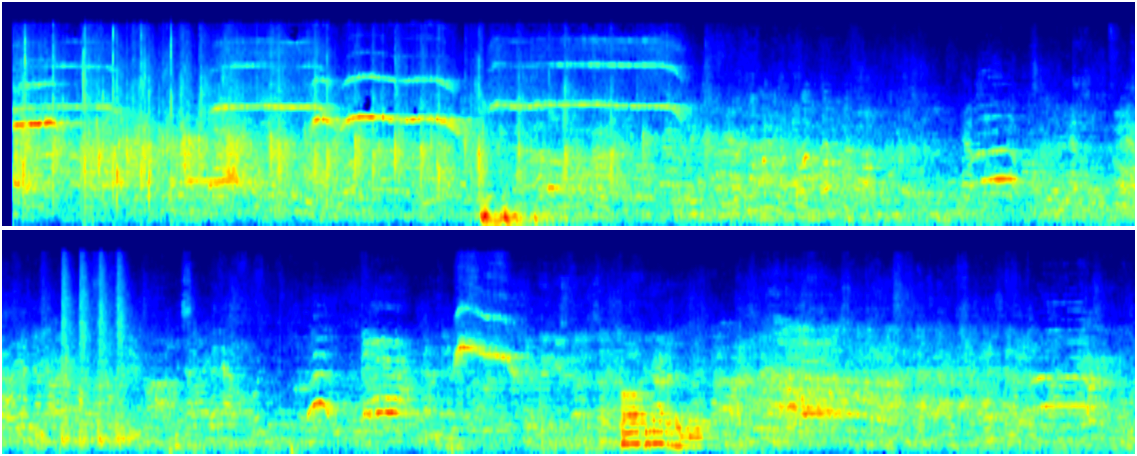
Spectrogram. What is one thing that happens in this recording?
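A band plays live in a room.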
